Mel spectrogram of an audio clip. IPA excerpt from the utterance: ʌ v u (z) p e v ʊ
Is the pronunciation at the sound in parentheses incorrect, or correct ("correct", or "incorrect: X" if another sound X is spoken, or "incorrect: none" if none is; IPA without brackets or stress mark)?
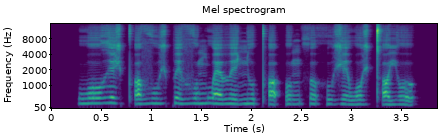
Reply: incorrect: ʒ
